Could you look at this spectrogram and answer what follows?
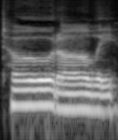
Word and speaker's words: totally: an example of where you see a l l y and you do make a sound for the a totally three syllables totally and it's long short short versus basically is also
